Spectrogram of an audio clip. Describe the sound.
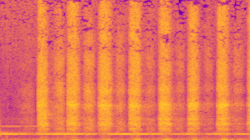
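A dog pants in quick, steady rhythmic breaths. Each breath is a soft, airy burst repeating many times, with no talk over it.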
